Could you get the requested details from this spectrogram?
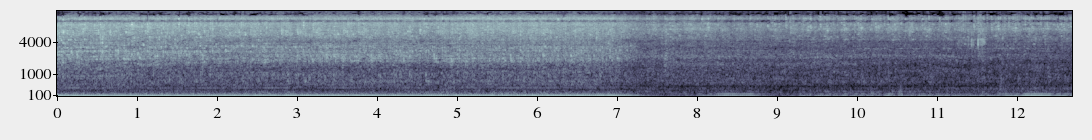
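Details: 1968 Dodge Monaco 500 with 440 Magnum V8 on a new TTI exhaust with H-pipe and Dynomax street turbo mufflers: deep, loud, even rumble settling to a calmer idle, no knocks or misses. Healthy.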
